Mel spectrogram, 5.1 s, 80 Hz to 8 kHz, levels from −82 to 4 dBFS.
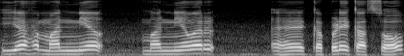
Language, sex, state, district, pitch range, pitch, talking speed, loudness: Hindi, male, Jharkhand, Ranchi, 175-205 Hz, 185 Hz, 95 wpm, -14 LUFS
